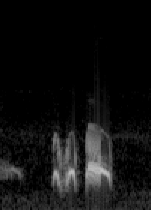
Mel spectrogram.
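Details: Spotted dove decoy bird cooing to encourage other doves to call; a brief fragment of two low, rounded coos over faint background hiss.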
